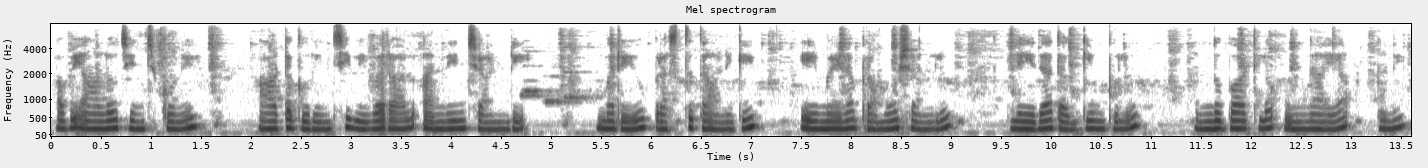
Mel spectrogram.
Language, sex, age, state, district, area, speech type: Telugu, female, 30-45, Telangana, Jagtial, rural, spontaneous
